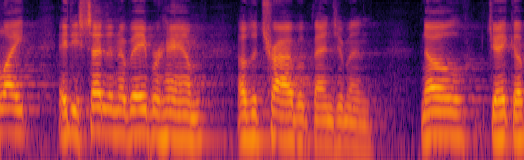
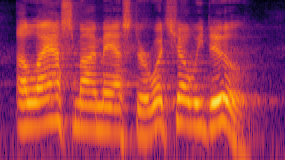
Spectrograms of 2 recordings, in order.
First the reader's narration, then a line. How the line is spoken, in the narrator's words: in words much like Jacob, the servant cried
